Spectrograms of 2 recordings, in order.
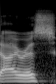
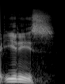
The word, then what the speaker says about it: Iris: uh Iris the great Iris who's been by your side for a long time is it pronounced Iris or Edis Iris Iris it's her birthday today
